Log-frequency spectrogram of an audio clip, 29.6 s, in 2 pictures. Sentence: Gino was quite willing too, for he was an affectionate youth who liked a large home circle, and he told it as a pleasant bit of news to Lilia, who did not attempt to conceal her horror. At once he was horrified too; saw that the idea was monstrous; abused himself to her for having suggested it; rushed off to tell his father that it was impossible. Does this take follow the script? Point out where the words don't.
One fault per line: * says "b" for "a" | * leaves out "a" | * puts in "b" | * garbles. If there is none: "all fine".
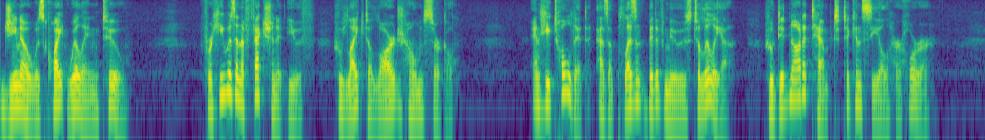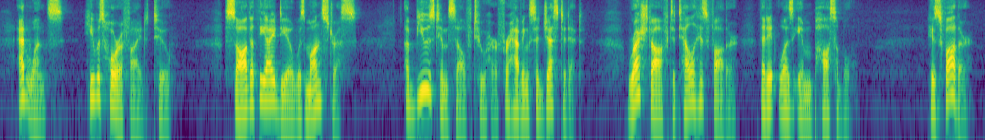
* puts in "His father"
